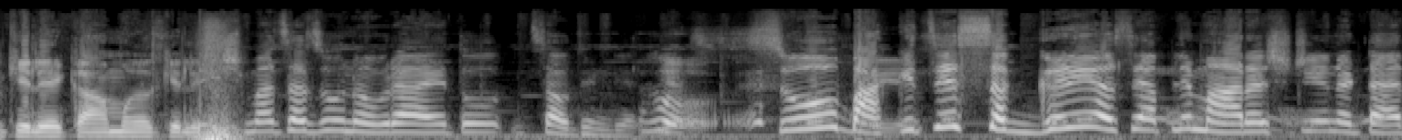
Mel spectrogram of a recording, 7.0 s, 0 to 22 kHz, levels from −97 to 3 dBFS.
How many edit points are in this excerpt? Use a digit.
1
